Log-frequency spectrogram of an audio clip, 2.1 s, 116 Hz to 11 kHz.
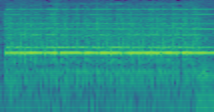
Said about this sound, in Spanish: Un segundito parece que me están llamando por teléfono, no colgarme. Vale, tranquilo. Vaya teléfono de los años 33, ¿eh? Hombre, que no tenemos dinero para más. ¿Quién será hasta ahora?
